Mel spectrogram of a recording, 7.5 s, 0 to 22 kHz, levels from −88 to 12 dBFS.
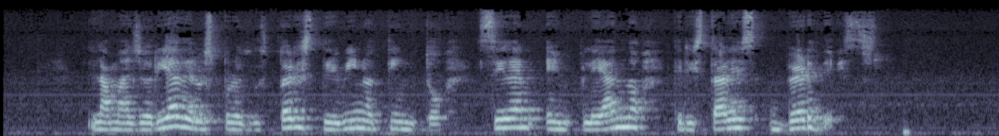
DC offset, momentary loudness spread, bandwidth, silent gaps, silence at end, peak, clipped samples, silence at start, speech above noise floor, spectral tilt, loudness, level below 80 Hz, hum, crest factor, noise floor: under 0.1%; 13 LU; 16.5 kHz; none; 0.65 s; -2 dBFS; under 0.1%; 0.65 s; 31 dB; -3.5 dB/octave; -15 LUFS; -54 dBFS; none; 14 dB; -46 dBFS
